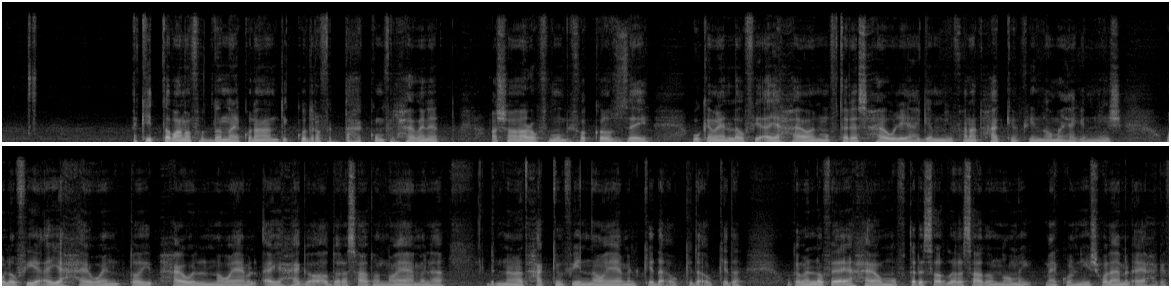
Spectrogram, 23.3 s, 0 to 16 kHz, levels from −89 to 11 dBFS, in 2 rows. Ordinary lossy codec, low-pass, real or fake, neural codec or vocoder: none; 14.4 kHz; fake; codec, 44.1 kHz, 7.8 kbps, Pupu-Codec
